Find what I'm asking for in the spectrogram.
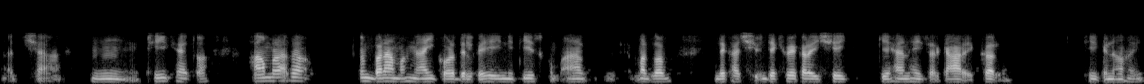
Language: Maithili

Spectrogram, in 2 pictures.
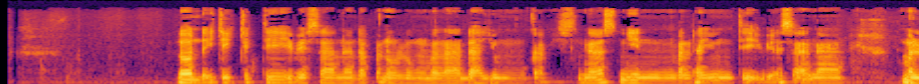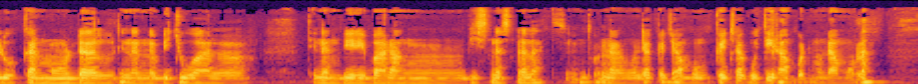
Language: Bukar-Sadung Bidayuh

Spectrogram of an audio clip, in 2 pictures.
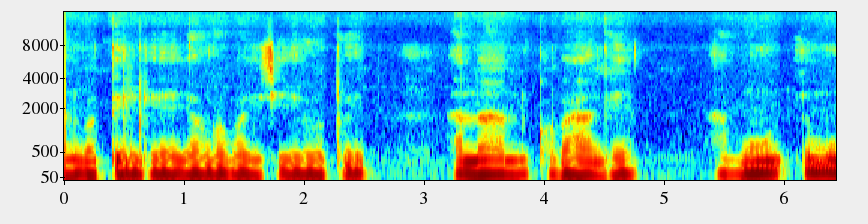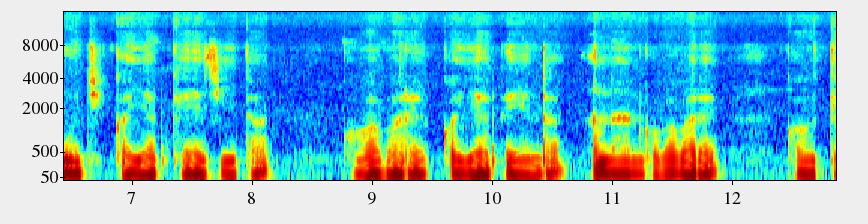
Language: Kalenjin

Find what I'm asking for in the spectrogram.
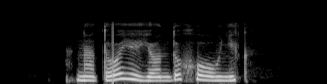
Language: Belarusian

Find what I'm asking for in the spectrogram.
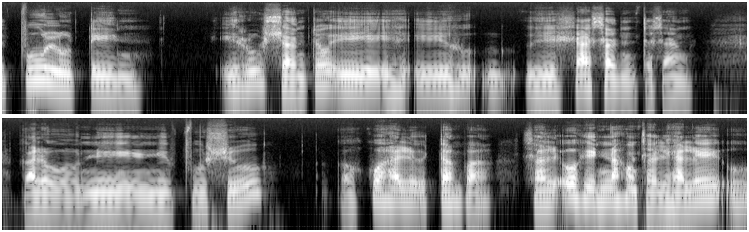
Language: Saleman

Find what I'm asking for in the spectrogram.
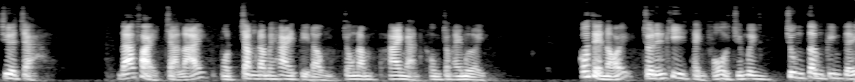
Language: Vietnamese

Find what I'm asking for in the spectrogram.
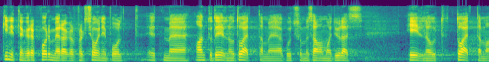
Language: Estonian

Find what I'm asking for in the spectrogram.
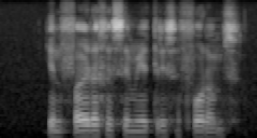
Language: Afrikaans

